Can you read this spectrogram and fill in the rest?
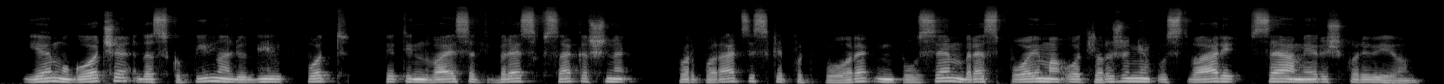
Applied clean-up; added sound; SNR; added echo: neural mask model DeepFilterNet 3.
